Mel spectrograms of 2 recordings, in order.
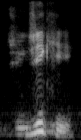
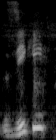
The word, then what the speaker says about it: Ziki: Try going through life with Ziki, that is pronounced like Jiki. Oh, is it really Jiki, not Ziki?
